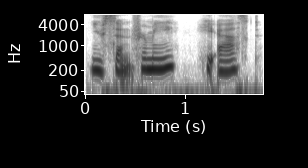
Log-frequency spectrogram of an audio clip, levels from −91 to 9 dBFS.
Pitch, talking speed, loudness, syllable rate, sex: 205 Hz, 200 wpm, -15 LUFS, 4.6 syllables/s, female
